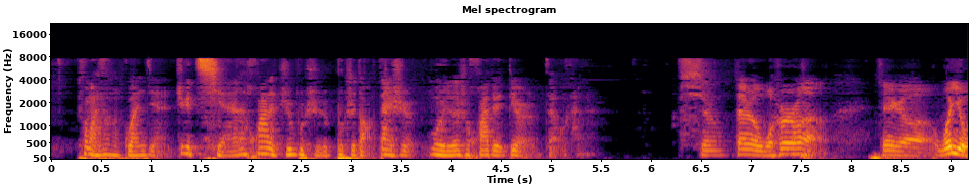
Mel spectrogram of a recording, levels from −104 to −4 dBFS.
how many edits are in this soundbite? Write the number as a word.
zero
